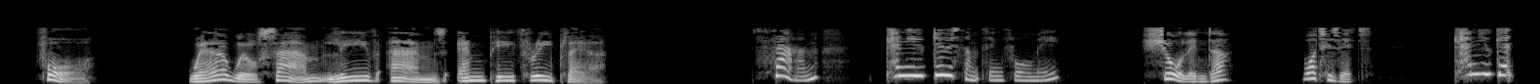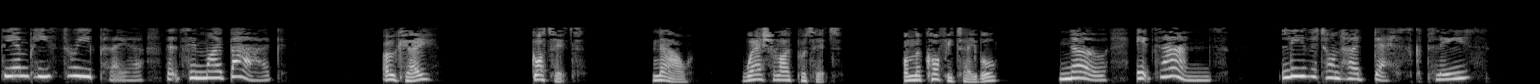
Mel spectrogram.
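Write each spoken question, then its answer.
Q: Where will Sam leave Anne's MP3 player?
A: On her desk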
